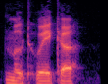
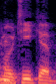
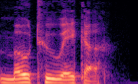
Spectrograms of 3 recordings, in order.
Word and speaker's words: Motueka: And I looked up how to pronounce Motueka, so I hope I'm pronouncing that right now. – Yeah, we were saying more like Motika before. – Yeah. It seems like a four-syllable word from the very quick research that I did.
